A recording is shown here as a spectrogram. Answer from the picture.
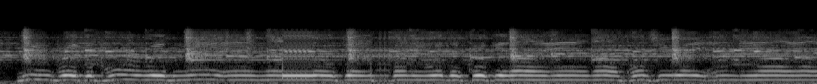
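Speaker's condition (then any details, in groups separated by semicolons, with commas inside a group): Brain injury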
